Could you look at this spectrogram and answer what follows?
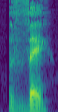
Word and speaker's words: vais: Okay, so remember, final S not pronounced here. Je vais. Okay, when you combine this A-I, you get the sound A, really open, okay?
